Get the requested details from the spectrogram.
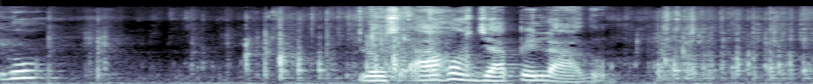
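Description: Garlic cloves tumble into a plastic blender jar.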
